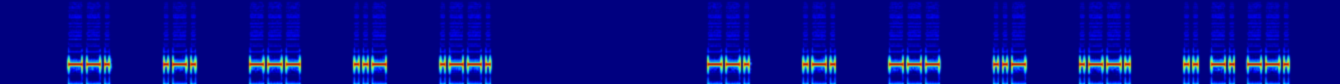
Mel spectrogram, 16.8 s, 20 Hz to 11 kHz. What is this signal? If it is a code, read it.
Morse code, heard as a keyed tone, about 21 wpm, spaced as for 11 wpm, 800 Hz. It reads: GROUP GROUPING
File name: Spaced Alphas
